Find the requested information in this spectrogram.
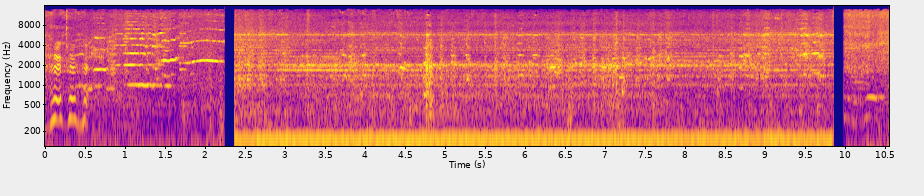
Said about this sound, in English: We actually get to ride the train up here. This is exciting, this mini golf course. How often do you get to ride a train at Mr. Golf? Never.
